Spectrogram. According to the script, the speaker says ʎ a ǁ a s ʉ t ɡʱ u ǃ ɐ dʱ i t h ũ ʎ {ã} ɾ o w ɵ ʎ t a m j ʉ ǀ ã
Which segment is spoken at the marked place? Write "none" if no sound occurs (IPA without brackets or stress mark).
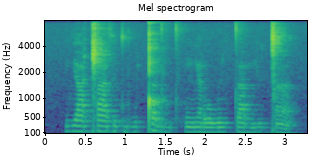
ã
